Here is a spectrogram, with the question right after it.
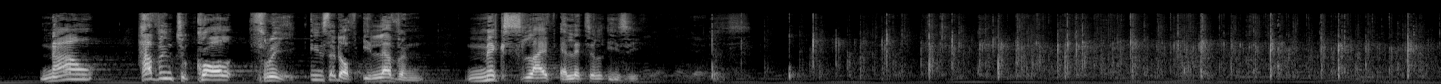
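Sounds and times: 
speech: 0:00.4 - 0:06.5
hand clap: 0:07.0 - 0:14.4.

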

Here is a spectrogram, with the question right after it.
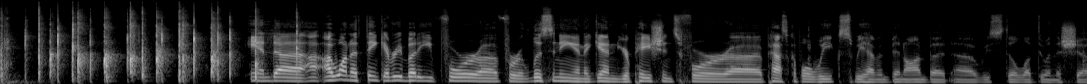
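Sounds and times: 
hosts clapping: 0:00.0 - 0:03.3
speech: 0:02.5 - 0:10.8.

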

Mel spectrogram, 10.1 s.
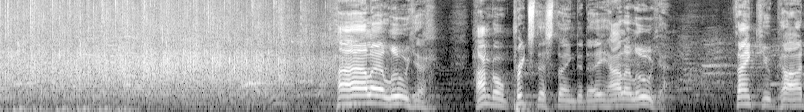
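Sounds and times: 
audience clapping hands: 0:00.0 - 0:04.4
speech: 0:04.2 - 0:08.4, 0:09.2 - 0:10.0.

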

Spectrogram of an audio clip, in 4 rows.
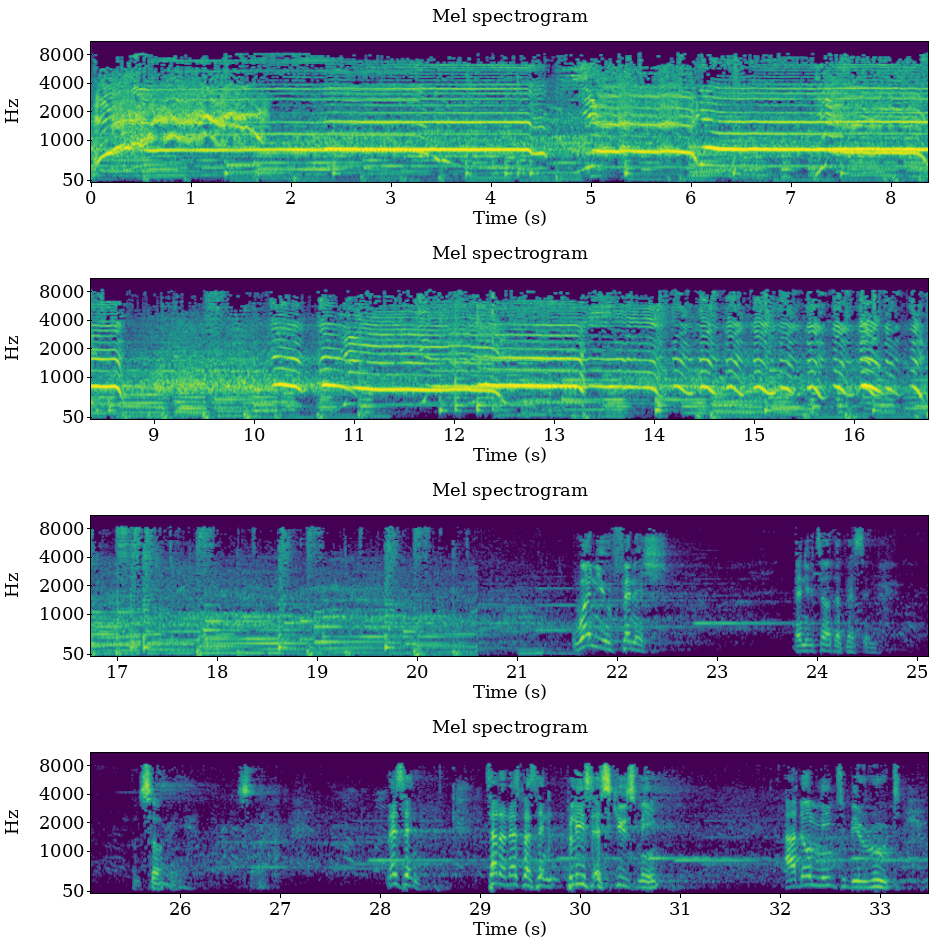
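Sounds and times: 
crowd shouting, screaming and whooping: 0:00.0 - 0:21.6
speech: 0:24.0 - 0:24.8, 0:25.6 - 0:27.0, 0:28.1 - 0:31.0, 0:32.0 - 0:33.3.

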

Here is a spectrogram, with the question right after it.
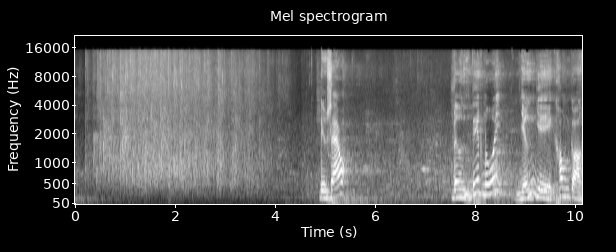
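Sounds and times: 
audience applause: 0:00.0 - 0:04.2
speech: 0:04.9 - 0:05.7, 0:07.6 - 0:10.1.

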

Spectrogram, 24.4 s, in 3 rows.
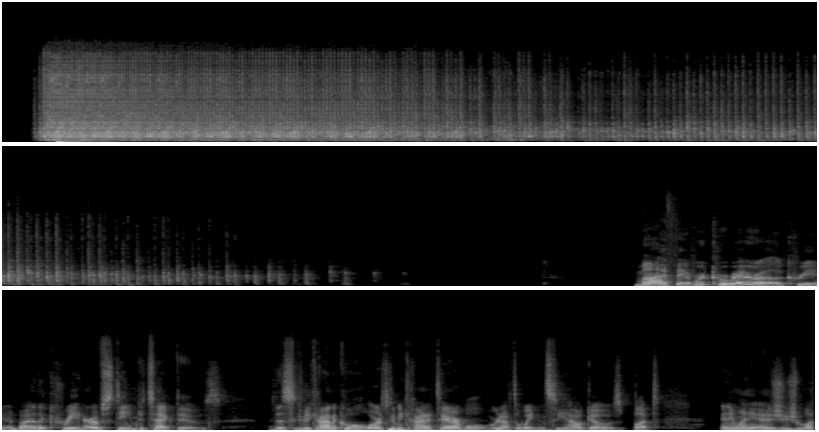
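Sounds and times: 
prize wheel spinning: 0:00.4 - 0:11.3
speech: 0:14.6 - 0:24.4.

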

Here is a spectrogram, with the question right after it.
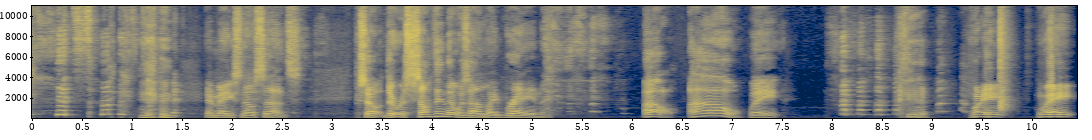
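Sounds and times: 
voiced, laughing vocal sounds: 0:00.0 - 0:01.6, 0:08.1 - 0:09.8
speech: 0:01.1 - 0:05.4, 0:06.2 - 0:07.6, 0:08.8 - 0:10.4
single sharp hand clap: 0:09.6 - 0:09.9.

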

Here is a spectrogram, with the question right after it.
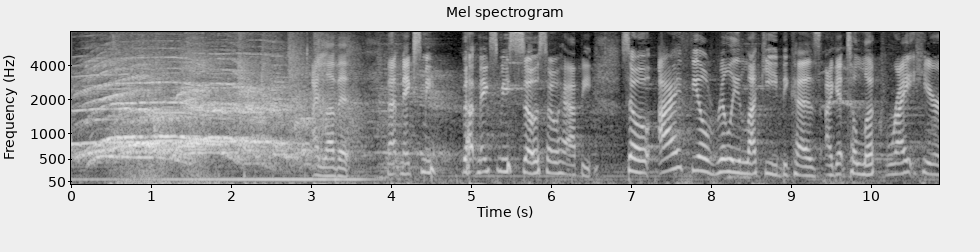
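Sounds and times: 
live podcast audience cheering and whooping: 0:00.0 - 0:03.8
speech: 0:03.3 - 0:10.8.

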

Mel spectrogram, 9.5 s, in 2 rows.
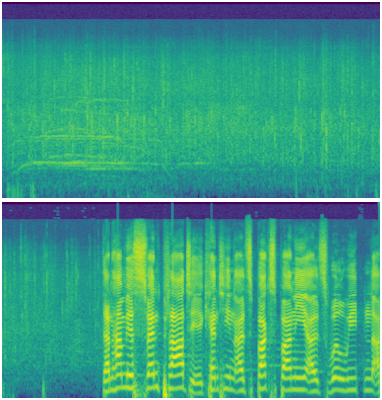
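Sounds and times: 
audience applause: 0:00.0 - 0:06.0
speech: 0:06.0 - 0:09.4.

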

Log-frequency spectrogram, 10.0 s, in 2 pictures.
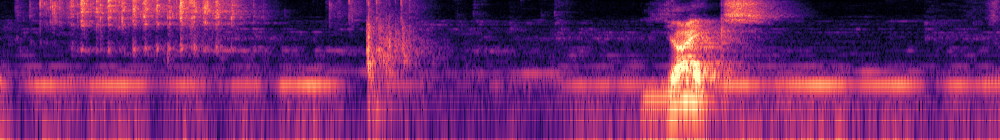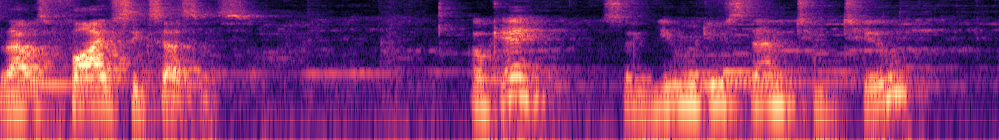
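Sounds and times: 
dice rattling: 0:00.0 - 0:02.2
speech: 0:03.2 - 0:03.9, 0:05.0 - 0:06.3, 0:07.4 - 0:09.7.

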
